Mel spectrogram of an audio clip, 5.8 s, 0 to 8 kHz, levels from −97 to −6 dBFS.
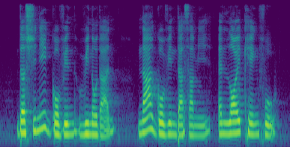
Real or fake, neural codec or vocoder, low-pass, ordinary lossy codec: real; none; 7.2 kHz; none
